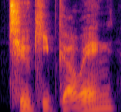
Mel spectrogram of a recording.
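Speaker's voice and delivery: ordinary talk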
